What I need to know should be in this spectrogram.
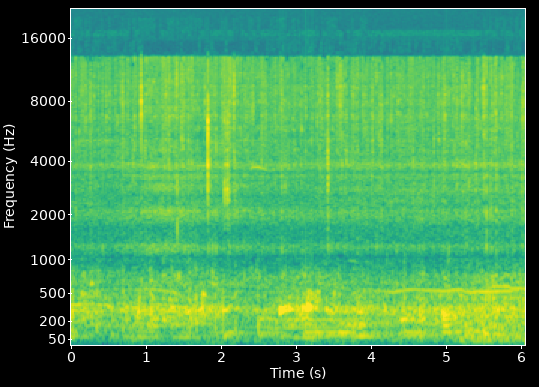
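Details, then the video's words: Whale song recorded underwater on a dive off Maui, where only males sing and it carries better in deep water: thin sustained rising whistled tone in the second half, under regulator bubbling and clicks. "and you guys could hear the whale singing like the whole time oh they're so beautiful"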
